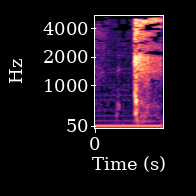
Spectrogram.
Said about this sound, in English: I'm coughing now.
